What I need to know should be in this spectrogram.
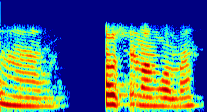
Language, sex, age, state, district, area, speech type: Tamil, female, 45-60, Tamil Nadu, Tiruvarur, rural, conversation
